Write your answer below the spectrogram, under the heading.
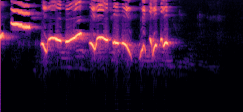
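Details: White-rumped shama singing in the morning, a song meant to make rival shamas answer: a loud, clear run of looping, slurred whistles that rise and fall, with a short high note at the start and a brief high note at the end.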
